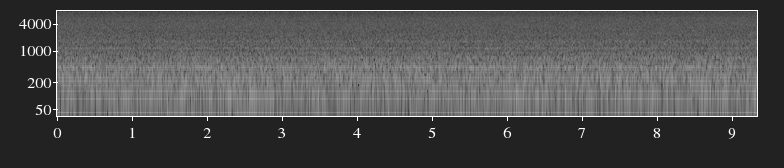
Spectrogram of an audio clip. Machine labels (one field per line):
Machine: fan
